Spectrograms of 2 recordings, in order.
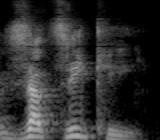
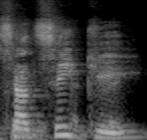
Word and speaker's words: Tzatziki: But Simas or Zimas, you say like Tzatziki. Ah, okay. So you drop the T. Tzatziki, you kind of drop the T a little bit.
